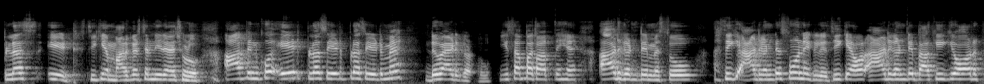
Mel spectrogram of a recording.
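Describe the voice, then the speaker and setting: A man's voice: very high-pitched, fairly even intonation, fairly quick, few pauses, fairly bright tone. A young man teaching students at a whiteboard, talking in a direct, coaching way and often checking in with "okay". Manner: direct, coaching tone, frequent "theek hai" check-ins. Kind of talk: whiteboard study-tips lesson.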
